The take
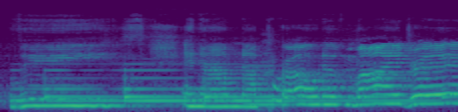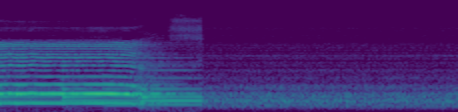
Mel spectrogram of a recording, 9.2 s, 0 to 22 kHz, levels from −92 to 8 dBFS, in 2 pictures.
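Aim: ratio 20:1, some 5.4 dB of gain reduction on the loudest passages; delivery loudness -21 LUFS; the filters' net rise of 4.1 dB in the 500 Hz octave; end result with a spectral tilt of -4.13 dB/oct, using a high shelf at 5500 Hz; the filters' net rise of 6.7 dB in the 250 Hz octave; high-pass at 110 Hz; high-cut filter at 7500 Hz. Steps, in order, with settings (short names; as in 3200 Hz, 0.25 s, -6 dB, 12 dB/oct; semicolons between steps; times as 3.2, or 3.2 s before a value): HPF 110 Hz; LPF 7500 Hz; bell 250 Hz +7 dB; bell 500 Hz +4 dB; high shelf 5500 Hz -6 dB; compressor 20:1, threshold -24 dBFS; gain +8 dB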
